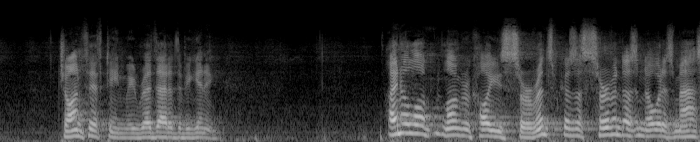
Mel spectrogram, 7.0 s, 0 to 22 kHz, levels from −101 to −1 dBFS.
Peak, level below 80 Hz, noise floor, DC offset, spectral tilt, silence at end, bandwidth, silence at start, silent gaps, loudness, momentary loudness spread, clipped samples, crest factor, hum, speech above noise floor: -16 dBFS; -62 dBFS; -66 dBFS; under 0.1%; -5.5 dB/octave; 0 s; 11 kHz; 0.6 s; none; -34 LUFS; 8 LU; under 0.1%; 20 dB; none; 33 dB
